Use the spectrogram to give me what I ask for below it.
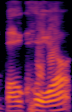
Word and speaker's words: bokor: that a necromancer called a bokor or boko boko depending on pronunciation was a necromancer could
